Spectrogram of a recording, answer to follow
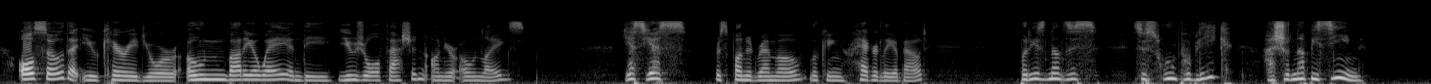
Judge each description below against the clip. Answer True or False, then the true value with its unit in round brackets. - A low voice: False (210 Hz)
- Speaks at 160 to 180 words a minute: False (145 wpm)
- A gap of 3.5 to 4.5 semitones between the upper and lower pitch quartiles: True (4.1 semitones)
